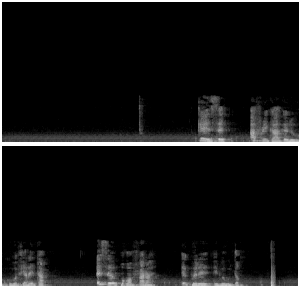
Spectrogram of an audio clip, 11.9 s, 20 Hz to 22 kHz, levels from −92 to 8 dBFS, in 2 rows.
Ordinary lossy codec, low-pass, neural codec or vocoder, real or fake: AAC, 32 kbps; 7.2 kHz; none; real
